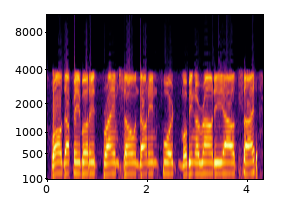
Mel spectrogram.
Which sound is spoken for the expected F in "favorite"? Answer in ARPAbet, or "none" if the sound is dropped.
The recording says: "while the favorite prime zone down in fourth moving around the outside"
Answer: P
